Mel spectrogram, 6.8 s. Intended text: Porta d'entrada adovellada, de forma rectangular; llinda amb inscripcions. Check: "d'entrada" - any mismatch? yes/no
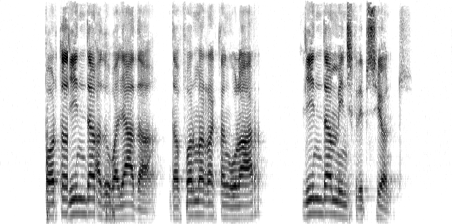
yes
